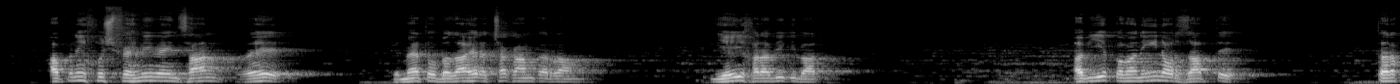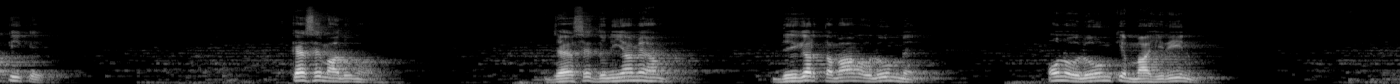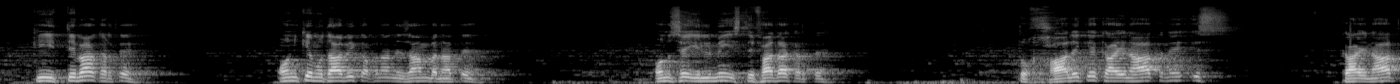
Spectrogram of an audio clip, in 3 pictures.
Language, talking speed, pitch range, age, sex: Urdu, 90 wpm, 125-185 Hz, 60-79, male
